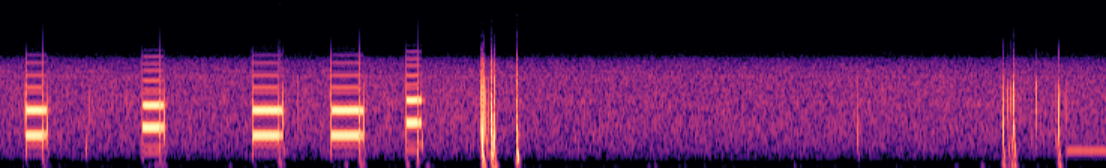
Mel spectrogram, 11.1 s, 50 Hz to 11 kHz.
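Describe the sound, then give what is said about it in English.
Touch-tone dialing beeps over a hissy phone line as 1811 is dialed through a Baltimore Centrex to get back to a Chicago dial tone, followed by a few sharp clicks, a long stretch of static, then more clicks and a brief steady tone at the end. “At this point, 8 plus 454 has already been dialed, so we can dial 1811 to get back to that Chicago dial tone again.”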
